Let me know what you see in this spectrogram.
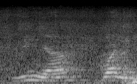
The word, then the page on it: vinya wanya: Yawa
